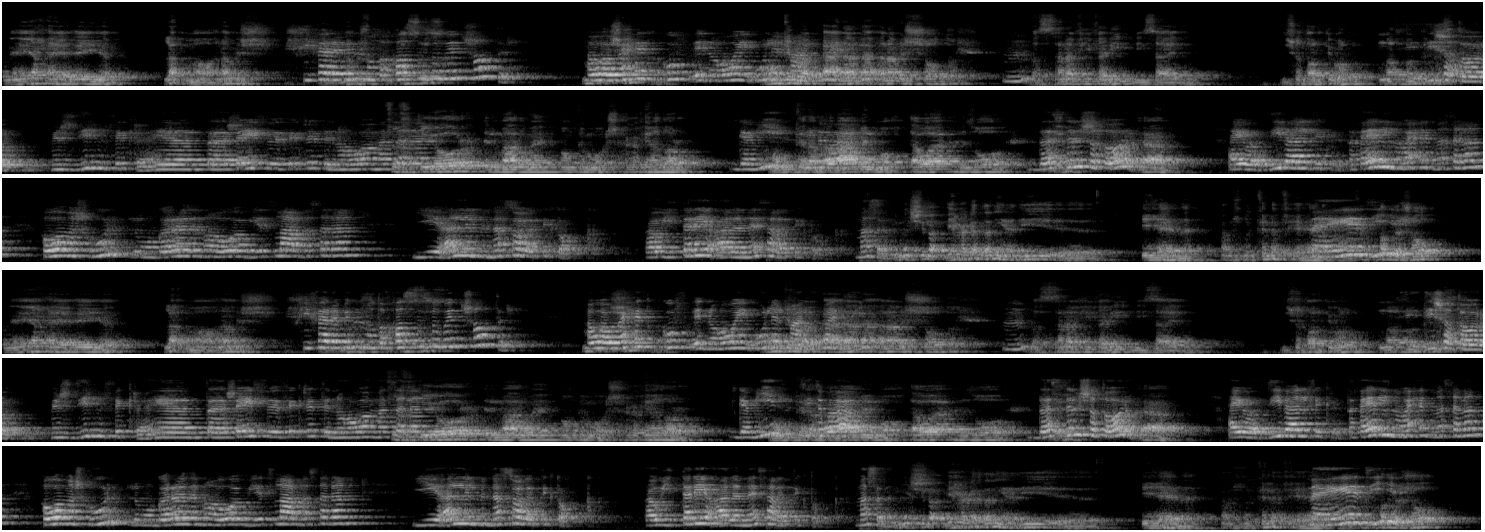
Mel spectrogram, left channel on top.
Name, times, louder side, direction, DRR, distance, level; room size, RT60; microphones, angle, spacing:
voice 1, 0.0-1.1 1.6-3.6 4.0-4.4 5.8-6.6 7.6-9.7 10.2-11.9 12.8-14.5 18.7-21.7 22.5-25.0 25.2-25.5 26.1-26.5 38.5-40.6 41.0-41.5 41.8-43.9, left 1 dB, 25° left, -3 dB, 4.8 m, -30 dB
voice 2, 2.9-5.1 5.8-8.6 10.0-10.2 14.0-19.2 22.1-23.5 25.1-26.2 27.1-29.6 30.0-33.2 33.7-35.3 36.0-37.4 37.7-37.8 38.2-38.7 42.6-43.6, right 1 dB, 90° right, -1 dB, 6.3 m, -26 dB
18.0 x 15.0 x 4.0 m, 0.93 s
head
